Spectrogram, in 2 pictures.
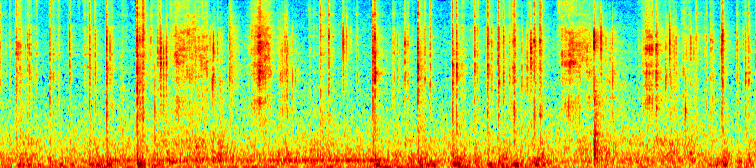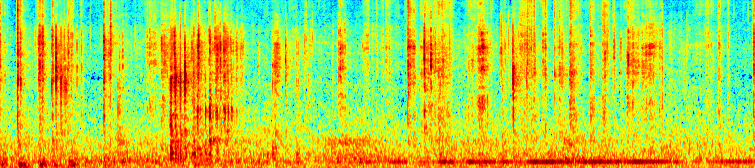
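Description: A solid block of pressed, reformed multicolor chalk, held between the fingers and thumbs of both hands, is cut and crumbled over a pile of chalk crumbs. Dense, crisp, bright crackling and crumbling snaps come in quick bursts throughout, each dying away almost instantly. A faint low steady hum runs underneath.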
